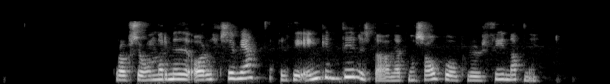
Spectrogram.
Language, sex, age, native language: Icelandic, female, 30-39, Icelandic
